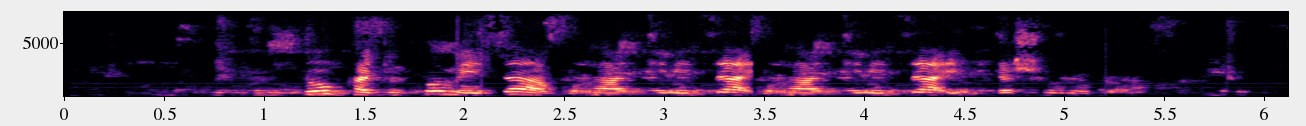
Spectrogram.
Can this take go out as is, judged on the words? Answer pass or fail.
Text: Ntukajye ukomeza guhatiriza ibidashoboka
fail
